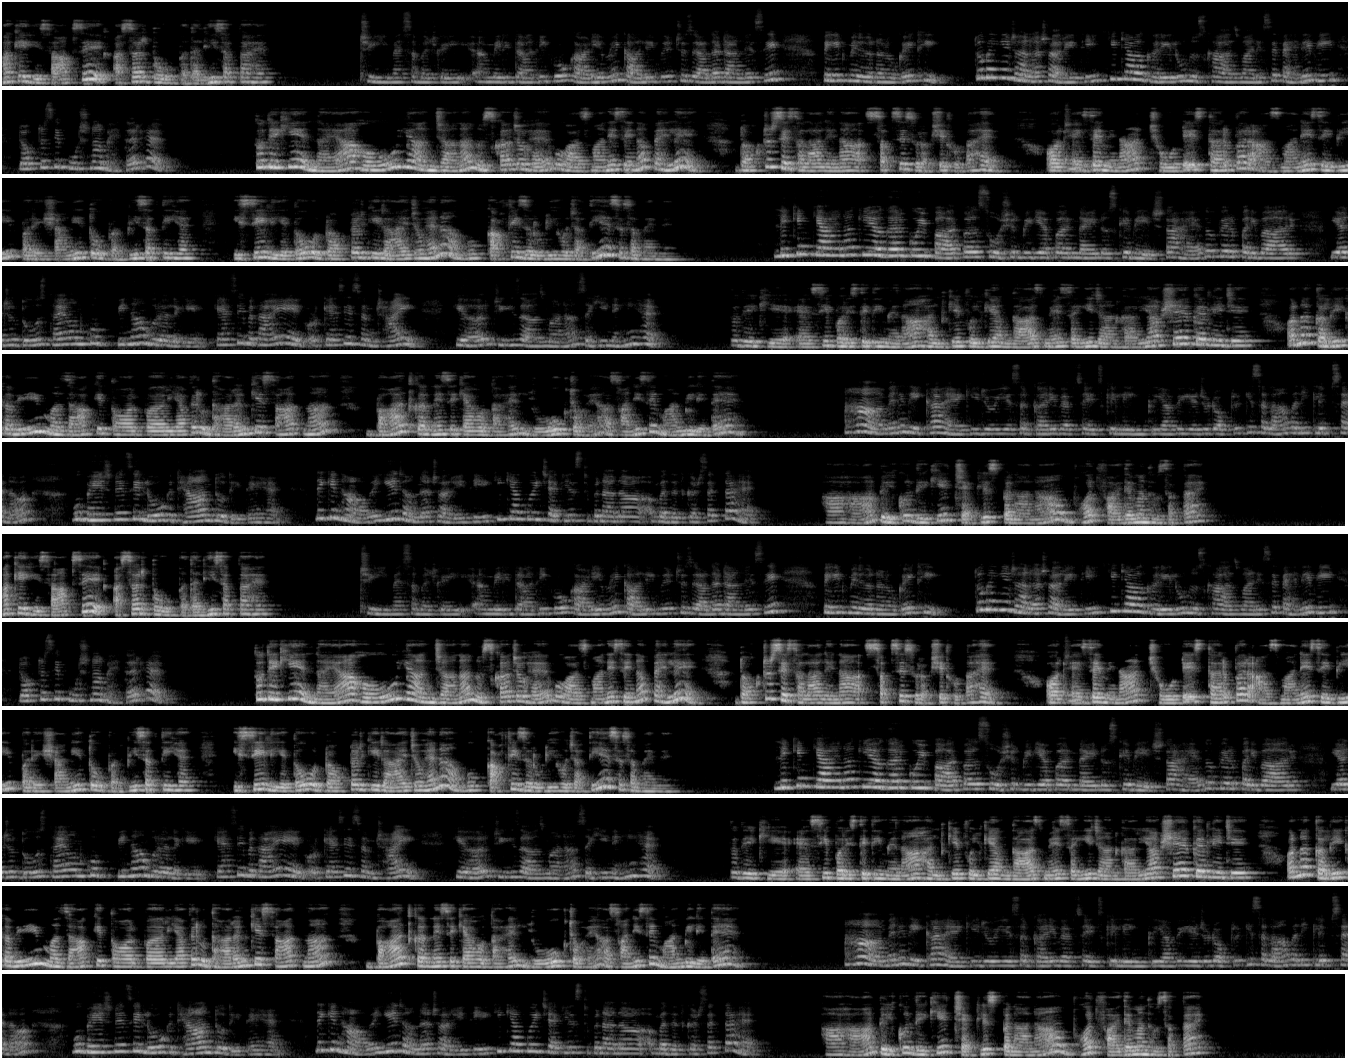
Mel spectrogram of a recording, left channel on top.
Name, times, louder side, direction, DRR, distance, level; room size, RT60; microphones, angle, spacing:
voice 1, 0.0-2.7 16.0-23.4 23.7-33.6 47.7-61.2 75.5-79.3, right 2 dB, 65° right, 4 dB, 0.4 m, -22 dB
voice 2, 3.6-9.4 9.7-15.1 24.1-24.4 34.6-47.0 53.6-54.0 62.3-70.1 70.4-74.8, equal, ahead, -1 dB, 0.5 m, -29 dB
2.1 x 2.1 x 2.8 m, 0.37 s
head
